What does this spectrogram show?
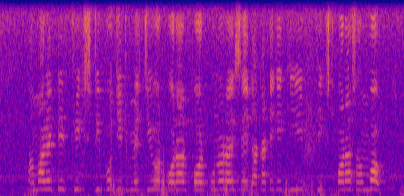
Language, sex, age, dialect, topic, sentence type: Bengali, female, 25-30, Jharkhandi, banking, question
